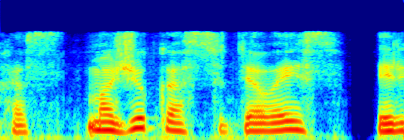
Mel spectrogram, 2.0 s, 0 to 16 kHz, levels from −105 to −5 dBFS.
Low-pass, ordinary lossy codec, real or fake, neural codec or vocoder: 7.2 kHz; MP3, 64 kbps; fake; codec, 16 kHz, 4.8 kbps, FACodec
